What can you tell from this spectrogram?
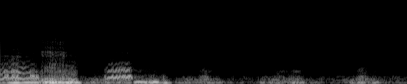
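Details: Badger during a fight, making low grunting growls: two loud, rough bursts in the first second and a half, then quieter rumbling grunts fading off.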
